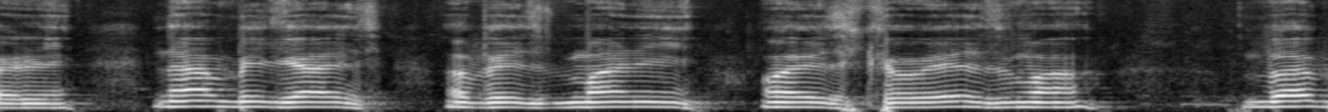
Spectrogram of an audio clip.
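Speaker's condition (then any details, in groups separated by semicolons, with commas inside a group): ALS; speech slowed and softened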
